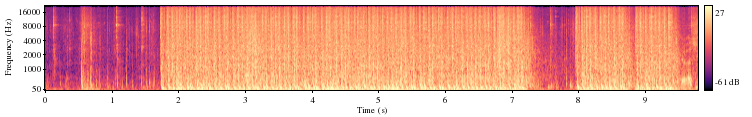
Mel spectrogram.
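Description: MP9 submachine gun in CS:GO firing long, loud, continuous automatic bursts at close range, broken by brief pauses between streams of rapid shots.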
